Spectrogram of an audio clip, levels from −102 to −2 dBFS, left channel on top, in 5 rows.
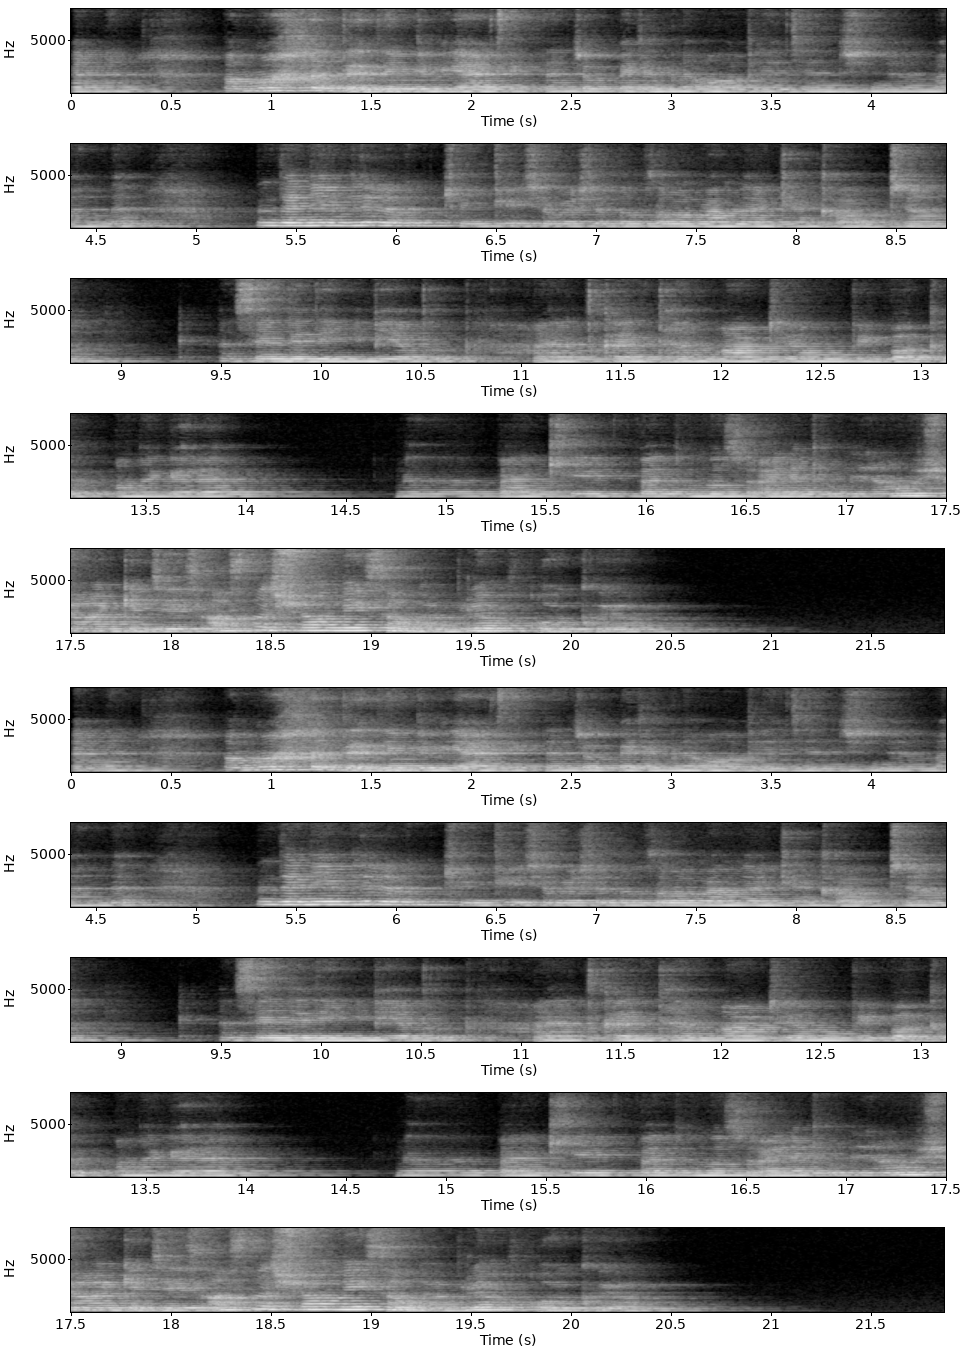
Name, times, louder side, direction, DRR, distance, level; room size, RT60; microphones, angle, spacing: voice 1, 0.0-5.0 5.3-8.8 9.5-13.9 14.7-20.4, equal, 10° left, -2 dB, 1.6 m, -19 dB
10.5 x 3.8 x 3.9 m, 0.96 s
head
